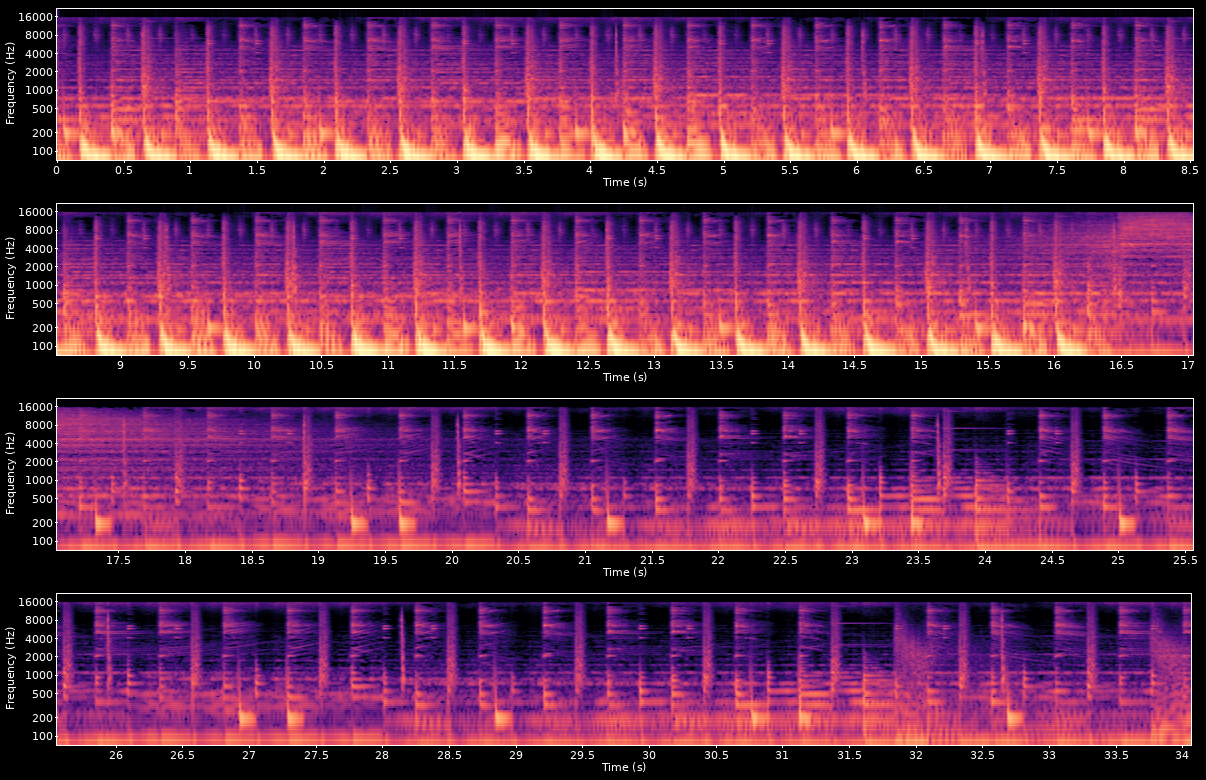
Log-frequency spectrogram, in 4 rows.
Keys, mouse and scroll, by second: 1.1 scroll up 1, 1.1 scroll down 1, 1.4 middle click, 24.6-24.9 scroll down 1, 24.9 middle click, 30.3-30.6 scroll up 1, 30.6 scroll down 1, 30.9 scroll up 1, 31.7 scroll down 1.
